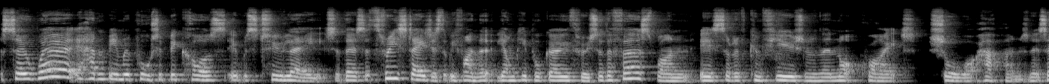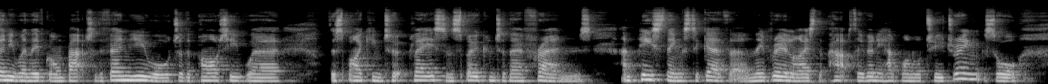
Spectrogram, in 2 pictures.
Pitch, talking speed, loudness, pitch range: 180 Hz, 225 wpm, -17 LUFS, 165-195 Hz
